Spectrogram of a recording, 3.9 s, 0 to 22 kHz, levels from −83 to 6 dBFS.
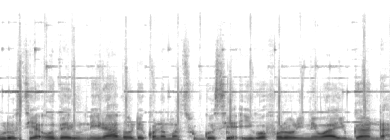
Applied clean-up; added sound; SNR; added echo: neural mask model RNNoise.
